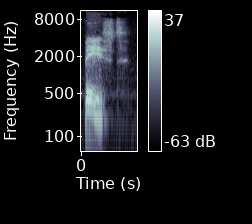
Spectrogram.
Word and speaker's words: Baest: really bad at uh it's pronounced Bast okay that's I that's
